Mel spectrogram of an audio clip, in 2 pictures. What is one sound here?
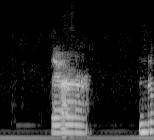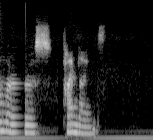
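A woman speaks briefly and calmly over an online call.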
